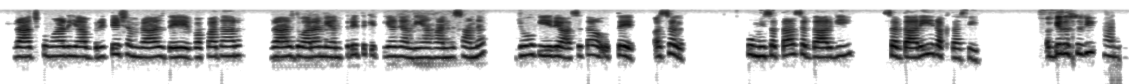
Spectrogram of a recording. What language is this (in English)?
Punjabi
